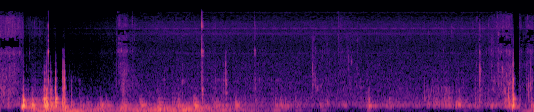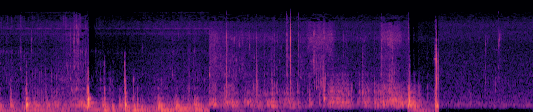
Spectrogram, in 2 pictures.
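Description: A hooked fish thrashing and splashing at the water's surface beside a kayak, mixed with sharp knocks and clicks of tackle and gear against the hull and low rumble. The sound swells and fades several times, then stops abruptly shortly before the end.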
